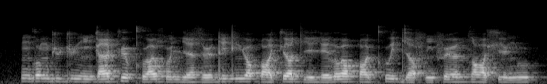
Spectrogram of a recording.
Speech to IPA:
ŋ ɡ o˦ ŋ ɡ y˦˨ ɡ y˦˨ ŋ ĩ˩˧ ɡ æ˩˧ kʲ o˦˨ kʷʰ ɑ˩˧ ə̯ χʷ ĩ˩˧ nʲ æ˩˧ z ø˩˧ d̪ i˦ d ŋ y˦˨ qʷ e˨˩ kʲ ɑ˦ tʲ e˩˧ j e˩˧ l o˦ ə̯ qʷ i˩˧ kʷʰ i˦˨ dʲ ɑ˨˩ f ĩ˩˧ f ø˦ ə̯ n z ɑ˦˨ xʲ ø˦˨ ŋ u˦

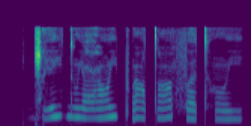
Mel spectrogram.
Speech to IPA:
ɡ͡ǁ e j d ũ j ʕ ɔ̃ j pʼ ũ j tˤ ũ f ɐ tʰ õ j

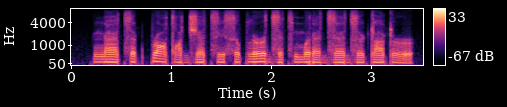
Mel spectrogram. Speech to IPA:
ŋ æ t͡s æ ʈ p ə˞ tˤ a d͡ʒ ɛ t͡s i s ə p l ə˞ d͡z ɛ t͡s m ə ɾ ɛ d͡z ɛ d͡z ə ɪ̯ ʈ a ʈ ə˞

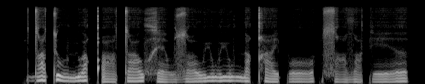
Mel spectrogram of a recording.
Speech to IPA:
dˤ ɛ˦ t u˦˨ n̪ u˦ qʼ œ˨ ə̯ tˤ y˦ w x ɛ˨ w zˤ œ˨˦ w y˦ w y˦ w n̪ ə˦ qʰ e˦˨ p o˦ | sˤ a˨ ðˤ ə˨ k e˨˦ ə̯

